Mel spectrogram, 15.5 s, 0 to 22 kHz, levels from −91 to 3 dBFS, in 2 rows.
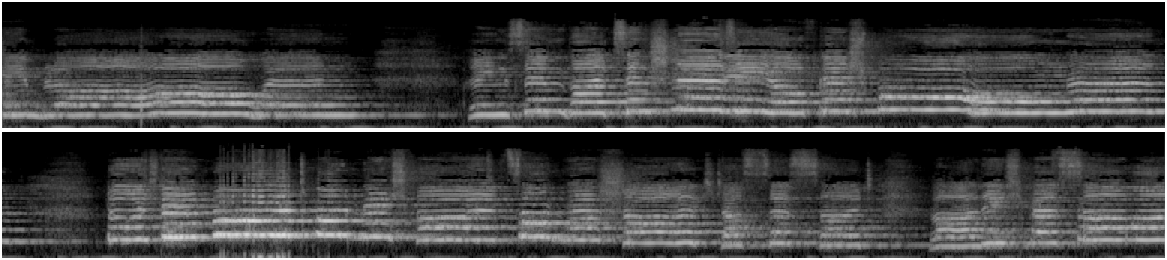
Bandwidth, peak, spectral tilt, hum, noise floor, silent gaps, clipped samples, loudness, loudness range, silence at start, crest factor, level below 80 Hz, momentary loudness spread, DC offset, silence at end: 13 kHz; -8 dBFS; -1.5 dB/octave; none; -54 dBFS; none; under 0.1%; -27 LUFS; 10 LU; 0 s; 20 dB; -64 dBFS; 16 LU; under 0.1%; 0 s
